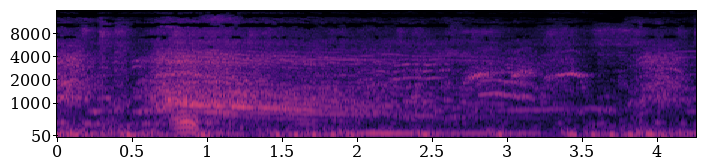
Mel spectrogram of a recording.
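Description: A crowd of children and teenagers shouting and cheering on a dancer, many voices at once, with one long falling yell about a second in. A bass-heavy music beat runs underneath.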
